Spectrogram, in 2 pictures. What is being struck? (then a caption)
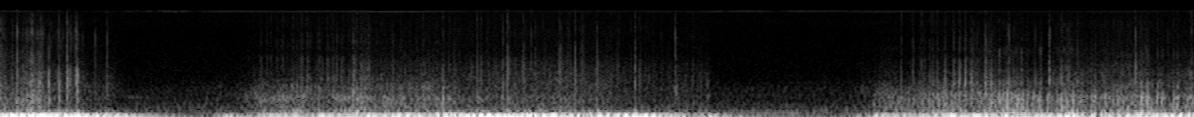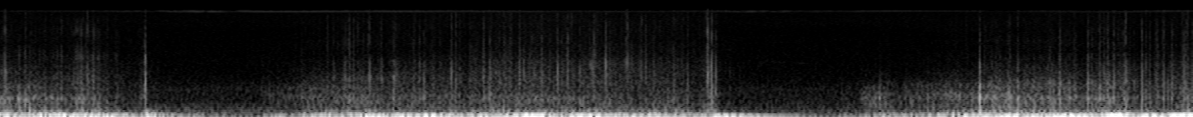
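Foam microphone windscreen. Hands grip, squeeze and quickly scratch a black foam microphone windscreen with fingertips and short nails. The result is a dense, deep, muffled rumbling rustle with crackly scraping, almost all of it very low in pitch. It comes in long stretches broken by brief quieter gaps.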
